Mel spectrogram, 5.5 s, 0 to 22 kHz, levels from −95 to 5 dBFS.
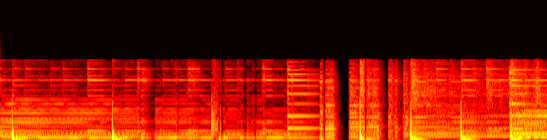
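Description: From 1.38 to 4.1 s, repeated packet loss (robotic sound) chops the audio into a robotic stutter. Over twenty holes, the longest 159 ms, are patched by stretching the previous sound. Unlike a single dropout, the gaps keep recurring rather than leaving one silence. The call path's 4 kHz band limit is audible throughout.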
